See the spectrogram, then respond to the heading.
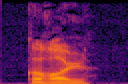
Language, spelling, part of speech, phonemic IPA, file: French, corolle, noun, /kɔ.ʁɔl/, Fr-corolle.ogg
- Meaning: corolla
